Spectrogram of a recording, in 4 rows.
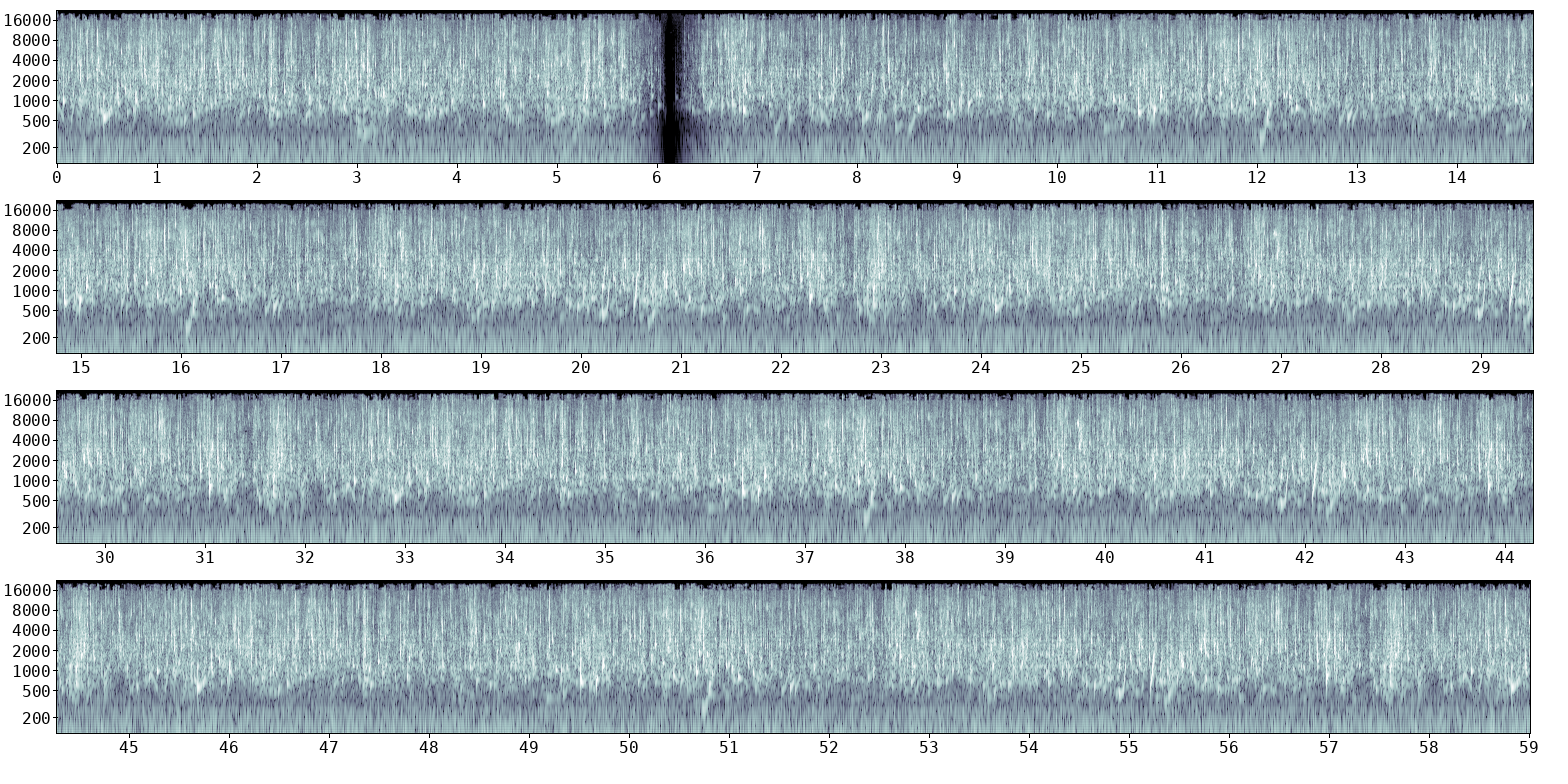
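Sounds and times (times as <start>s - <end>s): water fountain splashing: 0.0s - 5.7s.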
